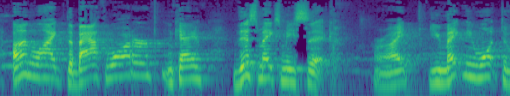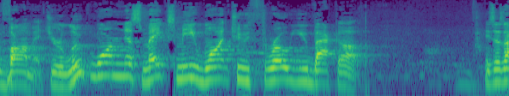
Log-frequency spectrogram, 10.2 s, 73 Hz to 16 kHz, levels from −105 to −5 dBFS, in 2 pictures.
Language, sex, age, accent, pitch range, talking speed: English, male, 20-39, American, 145-195 Hz, 170 wpm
